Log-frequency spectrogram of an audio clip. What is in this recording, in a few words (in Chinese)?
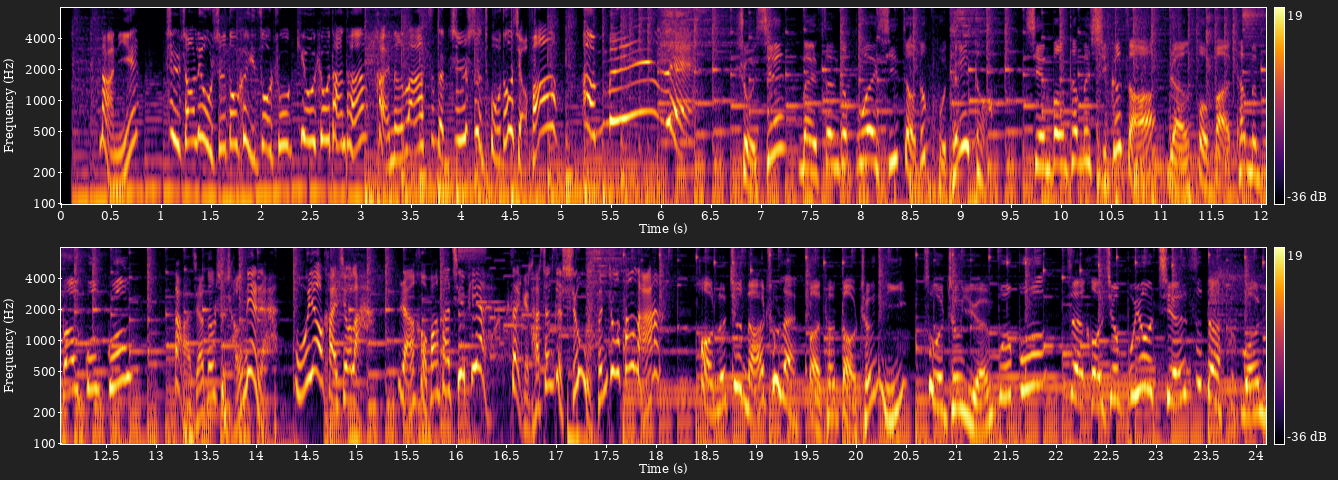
男 角色 搞笑幽默三角色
